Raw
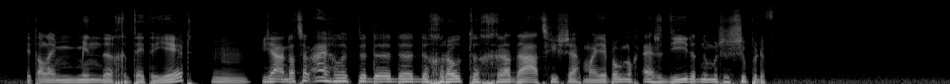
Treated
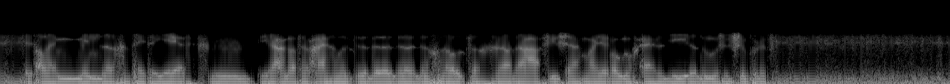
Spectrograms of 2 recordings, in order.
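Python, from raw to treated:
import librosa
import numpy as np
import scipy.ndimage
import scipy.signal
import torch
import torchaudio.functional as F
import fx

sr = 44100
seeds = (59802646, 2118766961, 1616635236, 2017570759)

y = fx.pitch_bins(x, sr, semitones=7.0)
y = fx.lpc_monotone(y, sr, seeds[0], pitch_hz=130.0, order=8)
y = fx.env_flatten(y, sr, amount_pct=70)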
